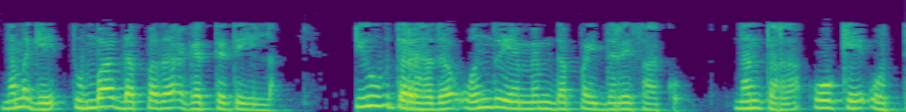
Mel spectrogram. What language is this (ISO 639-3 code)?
kan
